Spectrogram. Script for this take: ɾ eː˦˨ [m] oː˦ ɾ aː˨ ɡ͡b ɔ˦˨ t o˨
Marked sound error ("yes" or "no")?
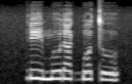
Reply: no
